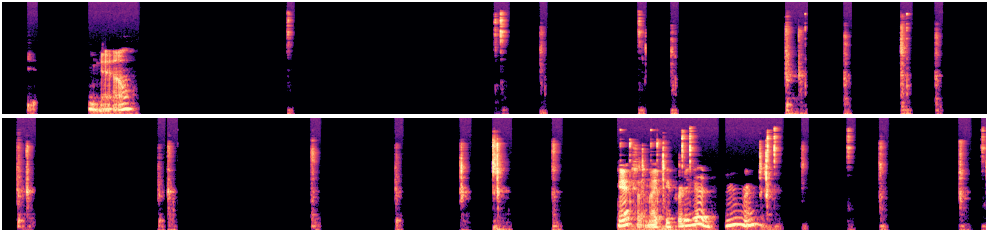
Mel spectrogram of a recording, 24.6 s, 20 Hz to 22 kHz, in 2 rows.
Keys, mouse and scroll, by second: 2.3 middle click, 2.7 right click, 3.4 click, 3.8 middle click, 6.1 click, 6.3 middle click, 6.7 shift+middle click, 7.1 scroll up 1, 7.3 middle click, 7.8 click, 8.1 shift+middle click, 8.3 scroll down 1, 8.5 middle click, 9.6 ctrl+space, 9.9 middle click, 10.3 Tab, 10.9 shift+middle click, 11.2 middle click, 11.3 middle click, 11.5 Tab, 12.3 ctrl+space, 13.3 click, 13.3 click, 14.0 ctrl+space, 14.4 middle click, 14.5 middle click, 14.7 Tab, 15.3 middle click, 16.0 Tab, 16.3 click, 17.0 ctrl+space, 18.3 space, 18.6 middle click, 19.0 Tab, 19.4 middle click, 19.7 scroll down 1, 19.9 middle click, 20.3 shift+middle click, 20.7 click, 21.7 3, 21.8 click, 22.7 shift+click, 24.1 click, 24.4 click.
